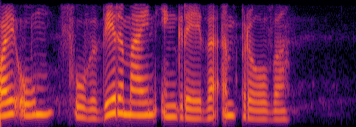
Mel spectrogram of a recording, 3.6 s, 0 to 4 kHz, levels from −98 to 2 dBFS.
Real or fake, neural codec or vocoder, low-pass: fake; codec, 16 kHz, 16 kbps, FunCodec, trained on Chinese and English, 50 frames a second; 3.6 kHz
